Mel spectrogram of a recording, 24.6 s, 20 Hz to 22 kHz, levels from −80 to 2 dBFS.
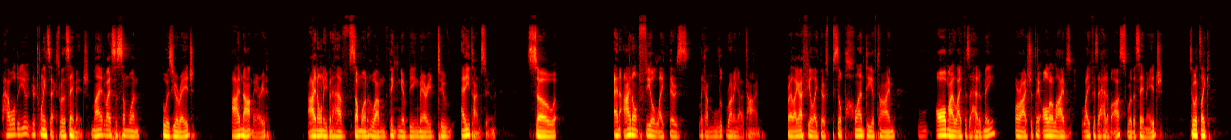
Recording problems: none

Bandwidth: 14.5 kHz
